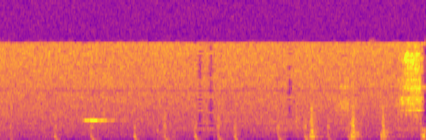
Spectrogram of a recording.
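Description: Near silence: room tone with faint soft ticks about four times a second.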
